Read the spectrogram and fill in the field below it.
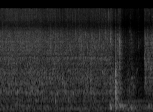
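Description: Air and water gush from a solar water heater pipe being purged, a steady close hiss of flow that sputters briefly near the end before resuming.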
